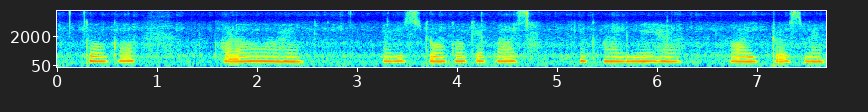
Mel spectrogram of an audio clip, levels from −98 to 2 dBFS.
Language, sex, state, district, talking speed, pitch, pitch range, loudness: Hindi, female, Bihar, Kishanganj, 115 wpm, 215 Hz, 205-215 Hz, -30 LUFS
